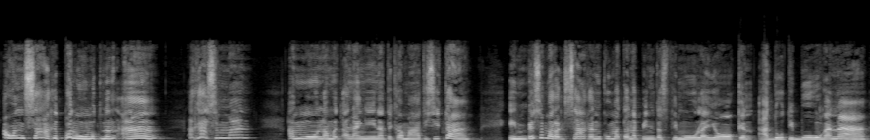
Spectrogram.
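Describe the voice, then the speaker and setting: A woman's voice: high voice, moderate pace, a bit bright. A woman with an Ilocano accent playing a complaining neighbor in a comedy drama.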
